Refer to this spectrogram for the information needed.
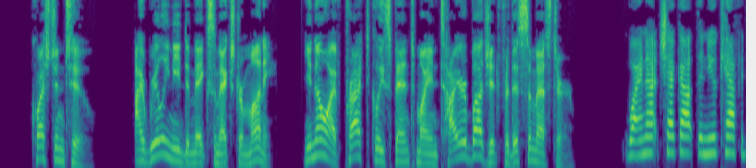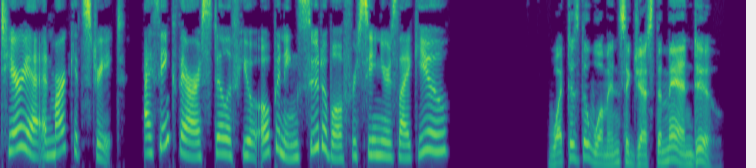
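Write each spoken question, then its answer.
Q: What does the woman suggest the man do?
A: Apply for a job at the new cafeteria on Market Street.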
